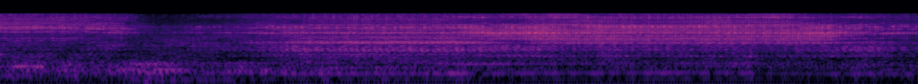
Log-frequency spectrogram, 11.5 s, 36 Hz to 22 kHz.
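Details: 2010 Chevrolet Captiva 2.4 L at idle, phone held at the front of the engine: steady metallic chattering rattle rising and falling slightly; persists with the accessory belt removed, so internal, suspected loose timing-chain parts.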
